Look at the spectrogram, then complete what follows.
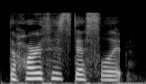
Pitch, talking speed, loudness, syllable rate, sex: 235 Hz, 165 wpm, -18 LUFS, 6.5 syllables/s, female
